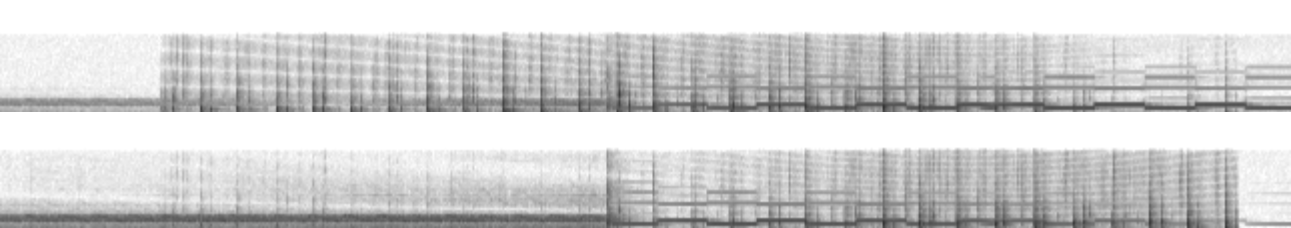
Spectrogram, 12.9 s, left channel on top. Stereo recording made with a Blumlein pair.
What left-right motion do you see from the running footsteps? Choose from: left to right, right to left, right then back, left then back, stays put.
left to right.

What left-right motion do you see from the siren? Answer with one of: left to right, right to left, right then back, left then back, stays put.
right to left.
